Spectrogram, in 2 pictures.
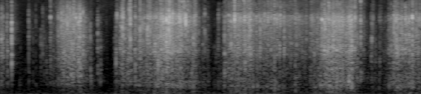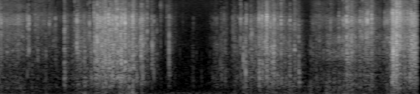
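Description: Hands rub and press the crinkly paper of a large orange paper lantern with wire ribs, hollow and flattened, then hold it flat. The sound is a run of bright, dry crinkling in repeated swells separated by brief quieter gaps, with almost no low end.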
